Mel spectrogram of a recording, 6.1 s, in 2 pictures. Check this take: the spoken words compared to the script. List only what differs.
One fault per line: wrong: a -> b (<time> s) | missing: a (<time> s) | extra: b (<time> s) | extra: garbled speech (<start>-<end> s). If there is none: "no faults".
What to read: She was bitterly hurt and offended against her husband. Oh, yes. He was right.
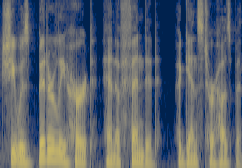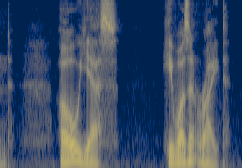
wrong: was -> wasn't (5.2 s)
